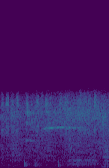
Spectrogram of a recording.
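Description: Faint strokes of a marker writing on a whiteboard, with a few light ticks as the tip touches the board.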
